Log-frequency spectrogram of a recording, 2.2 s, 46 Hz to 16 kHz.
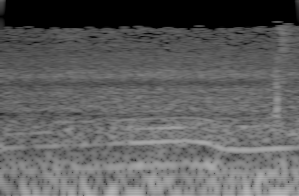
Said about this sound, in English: So we're finna get like a bunch of 20-ish minute podcasts throughout the week if you feel the need to listen as I slide across the road over a pothole.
